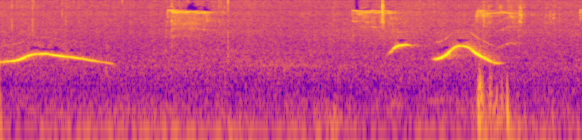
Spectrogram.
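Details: Pet parrot in a garden giving wolf whistles: a long, clear, slurred whistle that falls away, then after a pause a short rising note and a rising-then-falling whistle. Faint background noise.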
